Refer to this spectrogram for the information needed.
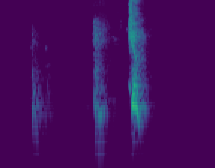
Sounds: Sneeze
